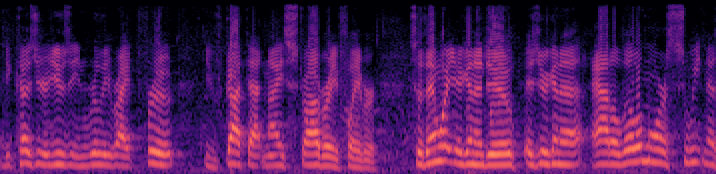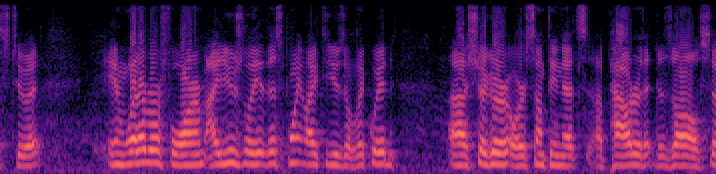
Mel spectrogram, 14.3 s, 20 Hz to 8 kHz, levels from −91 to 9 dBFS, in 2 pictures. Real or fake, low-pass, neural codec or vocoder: real; 7.2 kHz; none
